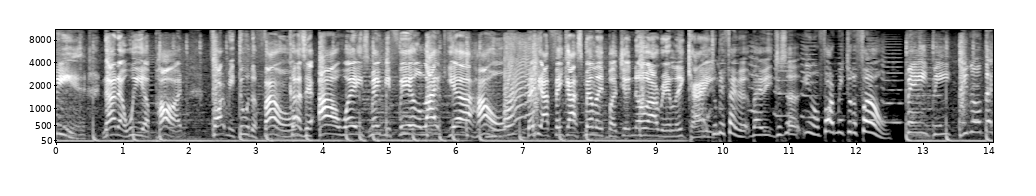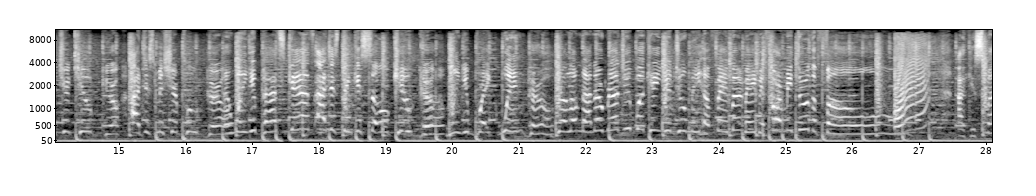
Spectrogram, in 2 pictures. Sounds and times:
Speech: 0:00.0 - 0:04.1, 0:05.5 - 0:12.5
Music: 0:00.0 - 0:28.1.

